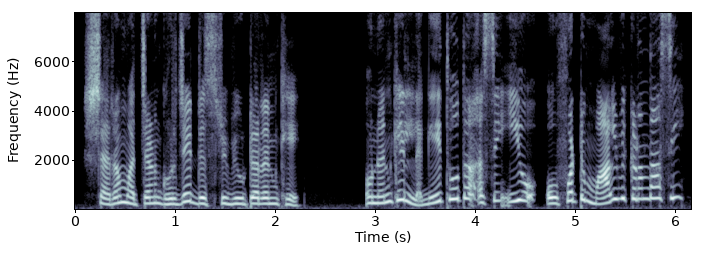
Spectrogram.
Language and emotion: Sindhi, disgusted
